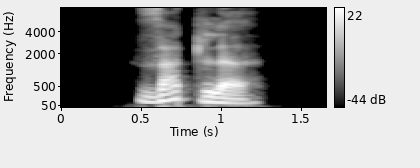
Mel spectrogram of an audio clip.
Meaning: inflection of satteln: 1. first-person singular present 2. singular imperative 3. first/third-person singular subjunctive I
- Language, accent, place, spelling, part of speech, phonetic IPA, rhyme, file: German, Germany, Berlin, sattle, verb, [ˈzatlə], -atlə, De-sattle.ogg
